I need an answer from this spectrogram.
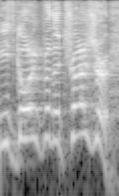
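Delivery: high-pitched shouting. Voicing Duergar watching from above as a hero climbs down: Duergar shouting. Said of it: "They're shouting".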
